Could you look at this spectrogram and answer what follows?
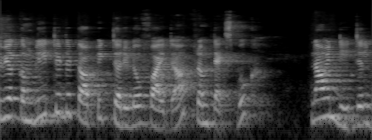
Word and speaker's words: Pteridophyta: Here you have to understand, we are writing the spelling P-T-E-R-I-D-O-P-H-Y-T-A, but the pronunciation is pterido. P is silent there.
